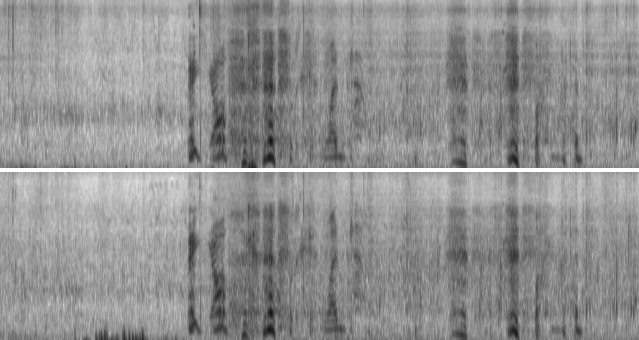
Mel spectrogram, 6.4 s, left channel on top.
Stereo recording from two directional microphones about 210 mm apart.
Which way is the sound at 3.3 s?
20° right (ahead or behind).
